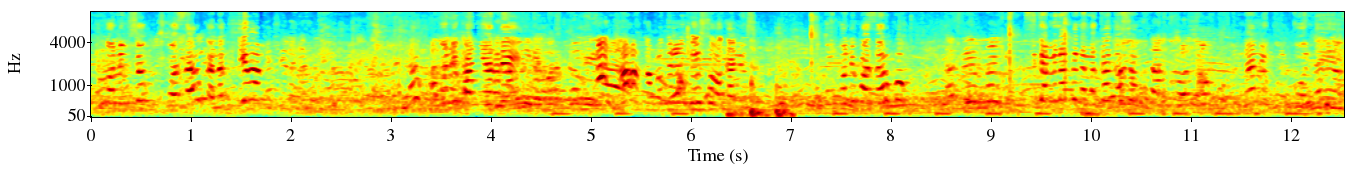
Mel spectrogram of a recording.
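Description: Several voices talking and calling out back and forth, with a steady low beat of about two a second joining a little before halfway and one deeper low thump just after.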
